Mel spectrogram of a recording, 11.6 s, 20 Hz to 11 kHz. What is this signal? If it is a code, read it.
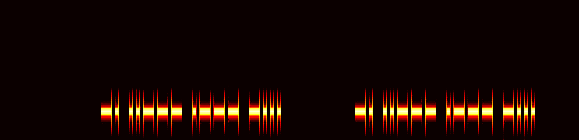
Morse code, heard as a keyed tone, about 17 wpm, 700 Hz. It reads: N2JB N2JB
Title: USA Call Signs - 4 Characters - Repeated 2x - 17wpm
